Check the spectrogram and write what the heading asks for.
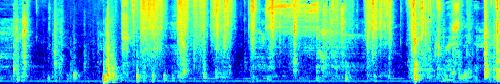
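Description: Paper and foil fast-food wrappers crinkling and rustling as wrapped burgers and food are handled and moved about on a table, with two sharper knocks, about two seconds in and about eight seconds in, as things are set down.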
